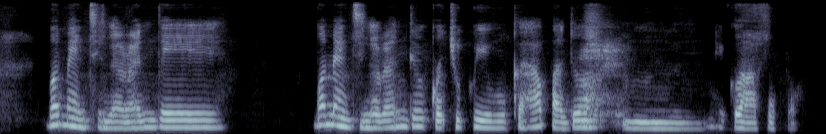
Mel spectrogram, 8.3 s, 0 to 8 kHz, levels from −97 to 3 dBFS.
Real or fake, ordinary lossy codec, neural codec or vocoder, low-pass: fake; none; codec, 24 kHz, 1 kbps, SNAC; 7.2 kHz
